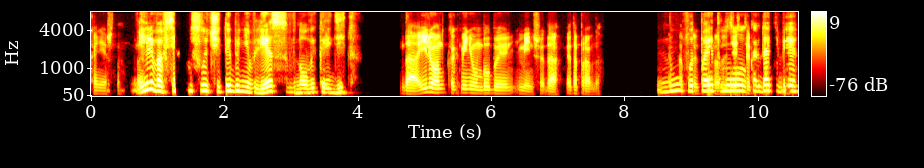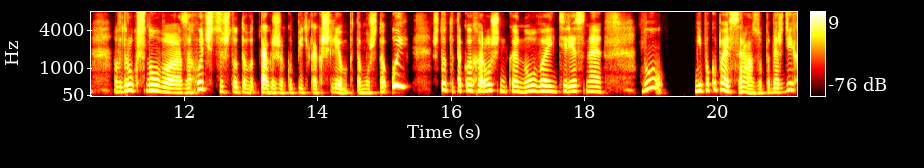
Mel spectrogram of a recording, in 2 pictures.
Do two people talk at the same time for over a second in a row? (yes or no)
yes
